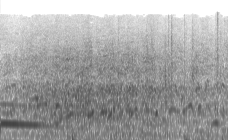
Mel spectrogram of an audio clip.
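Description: Sitcom studio audience applauding and laughing as a woman's last held sung note slides slowly down in pitch and fades out under it, less than a second in.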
